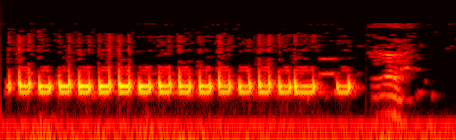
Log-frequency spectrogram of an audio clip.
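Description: A fast, even run of about fifteen touch-tone beeps as a phone number is dialed, followed by a brief warbling electronic burst, all over a low steady hum.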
